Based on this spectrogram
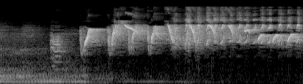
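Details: Grey-cheeked bulbul (cucak jenggot) in 'gacor tembakan' style, used as a master recording: a short soft note, then a fast chattering stream of high, buzzy, rising-and-falling slurred notes continuing without pause to the end.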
